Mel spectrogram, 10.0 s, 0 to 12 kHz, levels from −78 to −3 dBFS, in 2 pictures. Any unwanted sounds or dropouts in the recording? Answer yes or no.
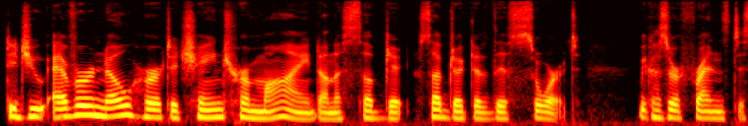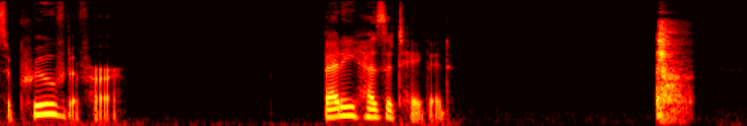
yes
